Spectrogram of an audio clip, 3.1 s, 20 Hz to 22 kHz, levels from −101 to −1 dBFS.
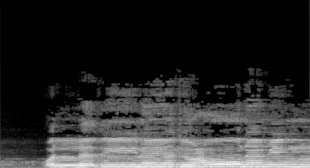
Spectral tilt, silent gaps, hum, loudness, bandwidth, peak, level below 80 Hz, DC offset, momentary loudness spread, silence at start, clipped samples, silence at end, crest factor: -5.5 dB/octave; none; none; -15 LUFS; 8.8 kHz; -2 dBFS; -58 dBFS; under 0.1%; 5 LU; 0.45 s; under 0.1%; 0 s; 14 dB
